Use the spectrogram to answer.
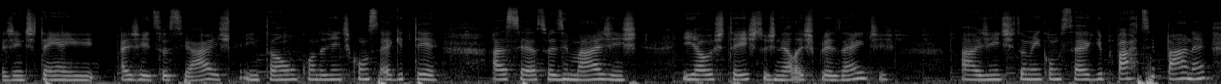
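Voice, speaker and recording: A woman at a fairly slow pace, fairly high in pitch with fairly even intonation, music in the background. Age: 30s. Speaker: social worker. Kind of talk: interview testimony.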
